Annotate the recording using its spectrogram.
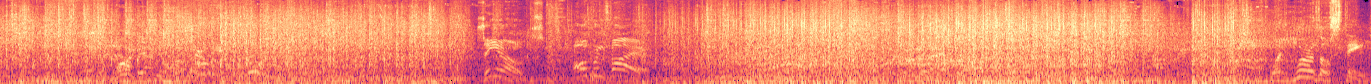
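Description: Gunfire rattles in a battle.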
